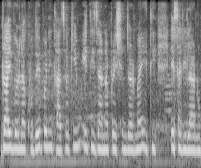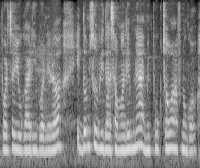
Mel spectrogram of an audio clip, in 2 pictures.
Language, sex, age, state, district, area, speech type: Nepali, female, 18-30, West Bengal, Darjeeling, rural, spontaneous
